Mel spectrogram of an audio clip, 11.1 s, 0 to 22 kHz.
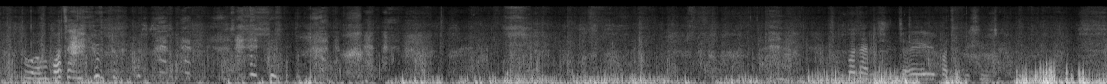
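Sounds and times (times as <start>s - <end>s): footsteps in snow: 0.0s - 11.0s.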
